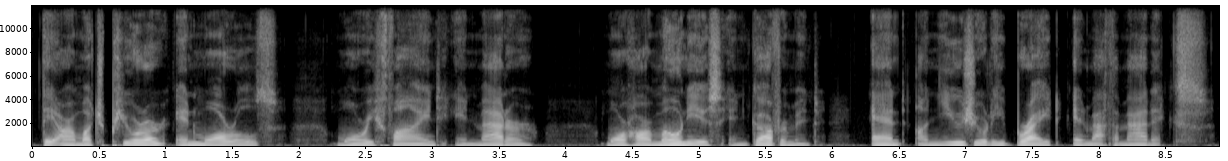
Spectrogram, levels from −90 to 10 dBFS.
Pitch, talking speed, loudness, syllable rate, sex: 160 Hz, 130 wpm, -19 LUFS, 4.9 syllables/s, female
